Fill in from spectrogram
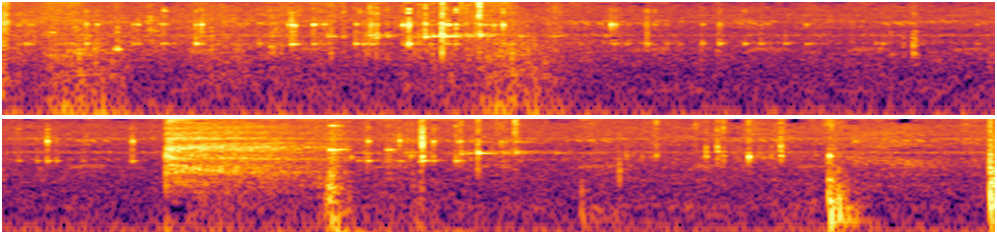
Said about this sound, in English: Hold on, I need to wet my whistle.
